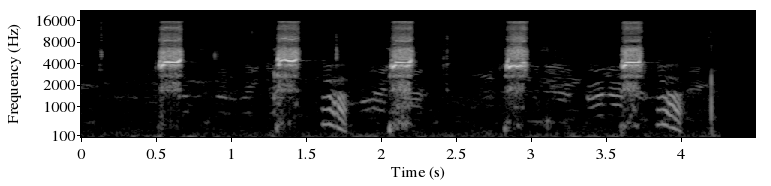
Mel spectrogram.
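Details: Grey francolin calling: loud, shrill, harsh notes repeated roughly every three-quarters of a second, five in about four seconds. Each note is trailed by softer falling squeaks. The background is otherwise quiet.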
